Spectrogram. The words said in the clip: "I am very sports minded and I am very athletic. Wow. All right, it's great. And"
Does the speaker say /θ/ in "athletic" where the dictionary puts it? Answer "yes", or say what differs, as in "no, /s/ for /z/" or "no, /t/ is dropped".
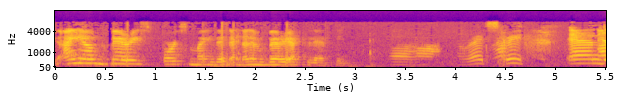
no, /t/ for /θ/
